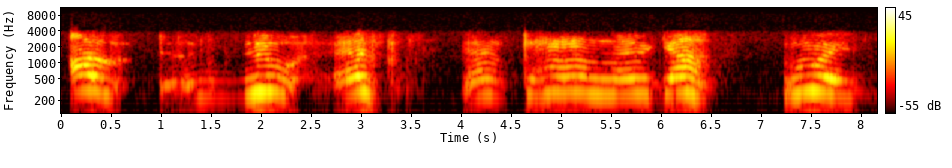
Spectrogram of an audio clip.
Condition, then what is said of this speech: Cerebral palsy. The one thing I don't accept about me is my speech.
